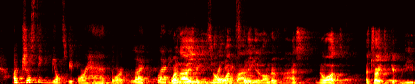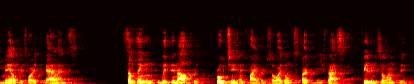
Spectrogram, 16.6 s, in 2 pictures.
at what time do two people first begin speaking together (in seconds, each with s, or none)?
3.4 s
